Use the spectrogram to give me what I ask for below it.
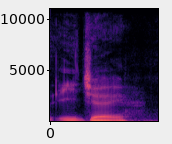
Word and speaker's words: EJ: it's actually not an initial. It's just the pronunciation of my Chinese name is EJ. – Oh, I see. – It would just be easier to introduce myself as EJ.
